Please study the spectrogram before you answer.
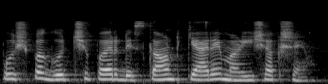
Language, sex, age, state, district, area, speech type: Gujarati, female, 18-30, Gujarat, Anand, urban, read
